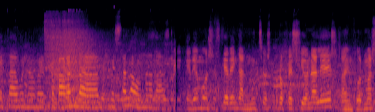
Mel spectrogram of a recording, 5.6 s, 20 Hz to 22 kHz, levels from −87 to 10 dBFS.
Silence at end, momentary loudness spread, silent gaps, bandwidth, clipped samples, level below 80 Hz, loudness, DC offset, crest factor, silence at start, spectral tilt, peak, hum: 0 s; 9 LU; none; 16 kHz; under 0.1%; -68 dBFS; -27 LUFS; under 0.1%; 20 dB; 0 s; -4 dB/octave; -8 dBFS; none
